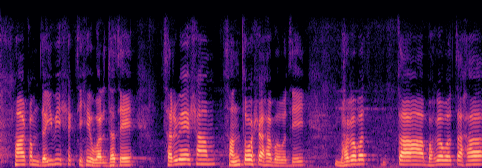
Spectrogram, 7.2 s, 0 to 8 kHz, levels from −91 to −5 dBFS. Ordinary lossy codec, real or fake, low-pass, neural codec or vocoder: none; real; 7.2 kHz; none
